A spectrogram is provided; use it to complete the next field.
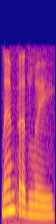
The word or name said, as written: limpidly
